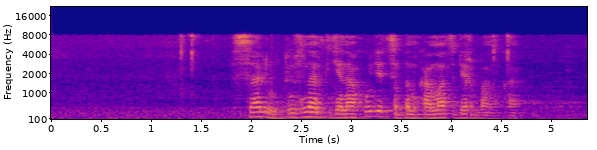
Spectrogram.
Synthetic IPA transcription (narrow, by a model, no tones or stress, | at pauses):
salʲut̪uznɑt̪ʲɡdʲenɑxodʲit̪səbɤ̆nkɑmɑzbʲerbɑnkə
